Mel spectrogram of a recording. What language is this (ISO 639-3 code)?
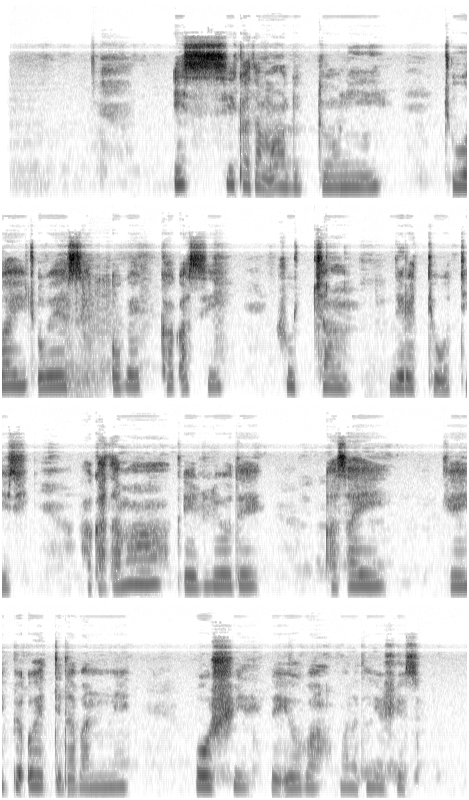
wal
